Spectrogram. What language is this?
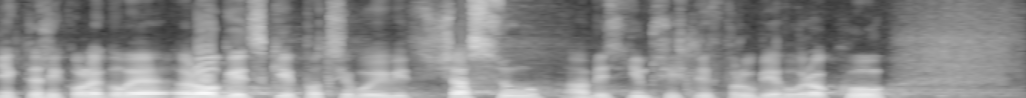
Czech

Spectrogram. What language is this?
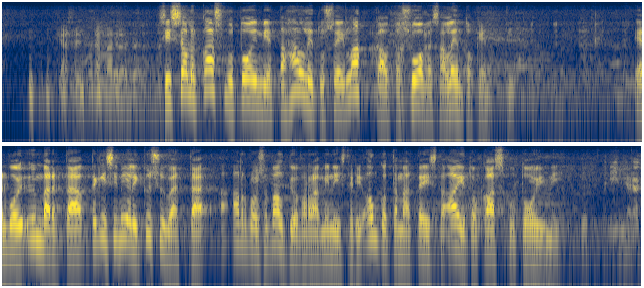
Finnish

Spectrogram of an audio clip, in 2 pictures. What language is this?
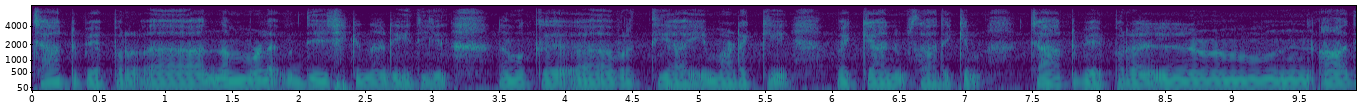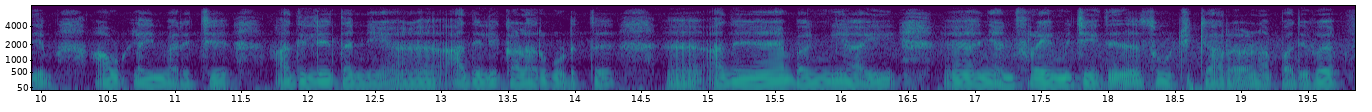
Malayalam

